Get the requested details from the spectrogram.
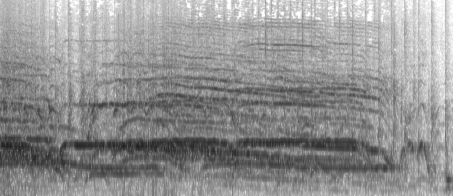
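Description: A crowd cheers and whoops loudly.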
